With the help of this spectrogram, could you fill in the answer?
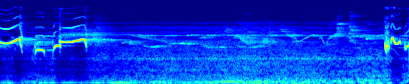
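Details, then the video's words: Oriental magpie-robin song used as a lure to get other birds singing: short bright whistled notes at the start, then a long stretch of soft distant warbling over low hum, and sharp whistles returning at the end. "kicauan Kacer pemikat"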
